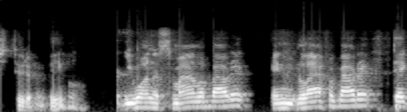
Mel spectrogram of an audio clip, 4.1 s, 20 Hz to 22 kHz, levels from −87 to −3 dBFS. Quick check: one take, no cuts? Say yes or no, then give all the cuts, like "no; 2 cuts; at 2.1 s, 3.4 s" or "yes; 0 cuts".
no; 1 cut; at 1.1 s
